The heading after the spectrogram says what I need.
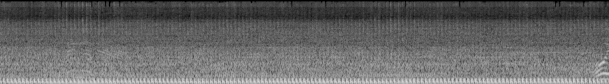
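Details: Craftsman LT2000 riding mower: steady fast single-cylinder beat with a firm low thrum, holding even speed without stumbles; running smoothly.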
